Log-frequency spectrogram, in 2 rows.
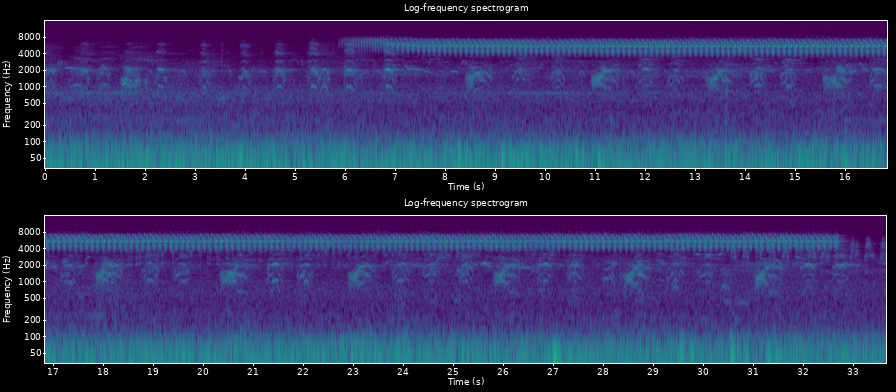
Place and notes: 19:00 Berlin, Buch, Moorlinse - pond, wetland ambience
